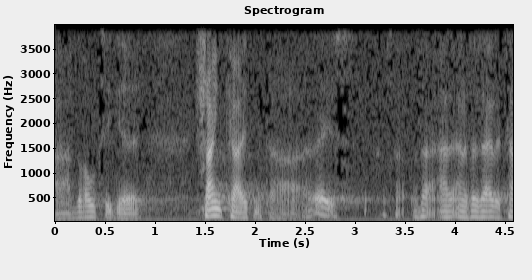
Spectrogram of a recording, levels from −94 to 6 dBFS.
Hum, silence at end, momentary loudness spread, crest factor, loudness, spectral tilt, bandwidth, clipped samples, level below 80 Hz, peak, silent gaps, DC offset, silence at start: none; 0 s; 19 LU; 24 dB; -28 LUFS; -10.5 dB/octave; 4 kHz; under 0.1%; -52 dBFS; -2 dBFS; none; under 0.1%; 0 s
